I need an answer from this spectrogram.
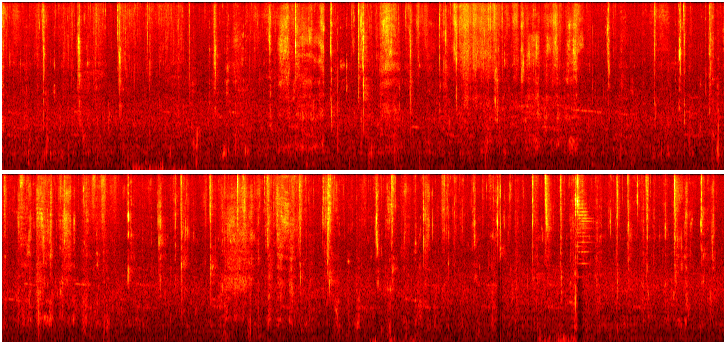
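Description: People chewing and biting while eating chicken and rice by hand: a steady run of many short, wet mouth smacks and clicks.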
